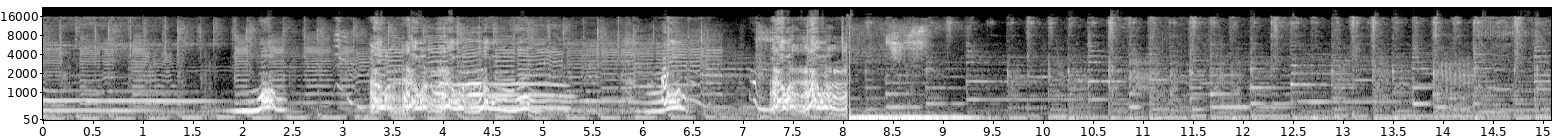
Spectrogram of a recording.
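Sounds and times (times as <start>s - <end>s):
dog howling and yipping: 0.0s - 8.1s
background music: 0.0s - 15.0s.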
